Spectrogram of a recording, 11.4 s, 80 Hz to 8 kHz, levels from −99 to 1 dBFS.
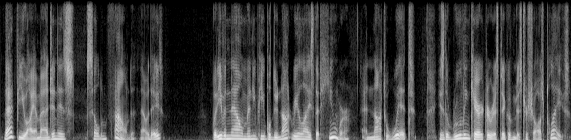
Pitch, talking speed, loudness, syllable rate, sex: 150 Hz, 150 wpm, -18 LUFS, 4.9 syllables/s, male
